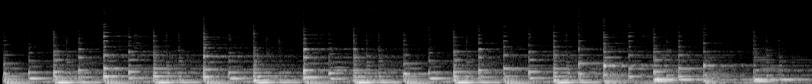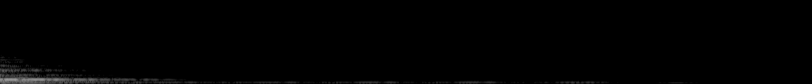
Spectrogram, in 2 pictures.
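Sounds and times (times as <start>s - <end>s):
solo pizzicato strings: 0.0s - 9.0s.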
